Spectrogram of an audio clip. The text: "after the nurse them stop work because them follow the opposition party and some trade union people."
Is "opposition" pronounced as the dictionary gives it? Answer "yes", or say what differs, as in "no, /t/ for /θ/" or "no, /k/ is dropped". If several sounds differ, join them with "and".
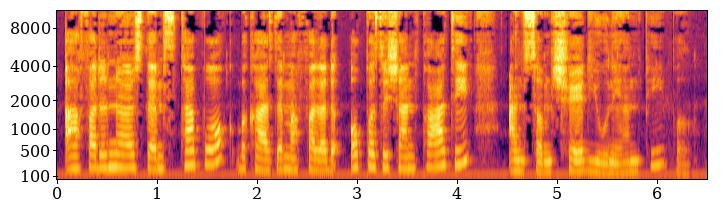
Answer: yes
